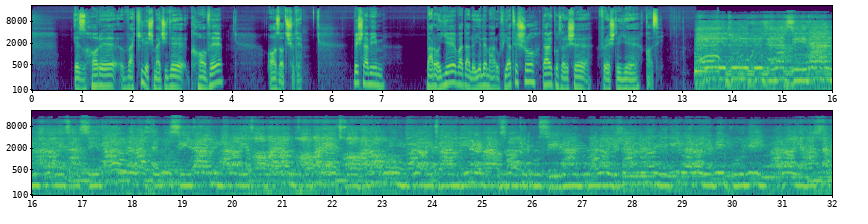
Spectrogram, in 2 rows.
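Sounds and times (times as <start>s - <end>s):
speech: 0.8s - 3.9s, 4.7s - 7.1s, 7.9s - 12.6s
crowd chanting a protest song in the streets of Iran: 13.3s - 31.9s.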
